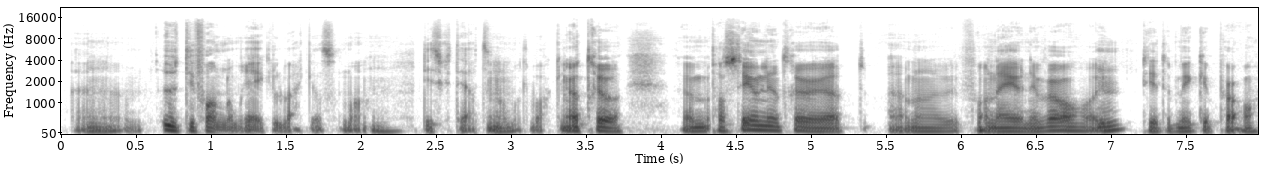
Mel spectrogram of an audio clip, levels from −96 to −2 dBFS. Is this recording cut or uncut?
cut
